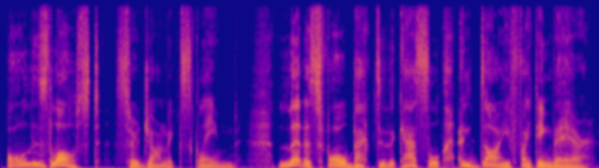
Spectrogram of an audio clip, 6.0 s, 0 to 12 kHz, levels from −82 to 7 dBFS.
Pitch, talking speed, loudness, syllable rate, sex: 150 Hz, 170 wpm, -19 LUFS, 4.3 syllables/s, male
